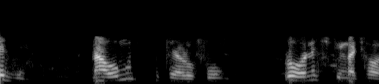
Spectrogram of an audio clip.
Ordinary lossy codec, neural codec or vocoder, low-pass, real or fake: none; none; 3.6 kHz; real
